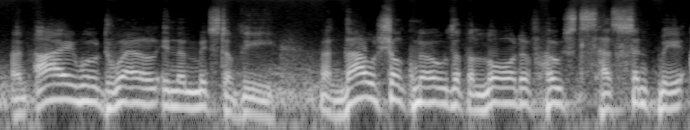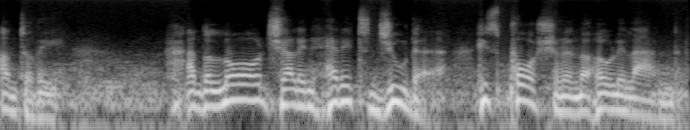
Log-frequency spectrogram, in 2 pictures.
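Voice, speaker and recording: A man giving a solemn, declamatory dramatized reading of the King James Bible as scripture narrator. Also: mid-range voice. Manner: solemn, declamatory, theatrical delivery. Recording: noisy old cassette tape.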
